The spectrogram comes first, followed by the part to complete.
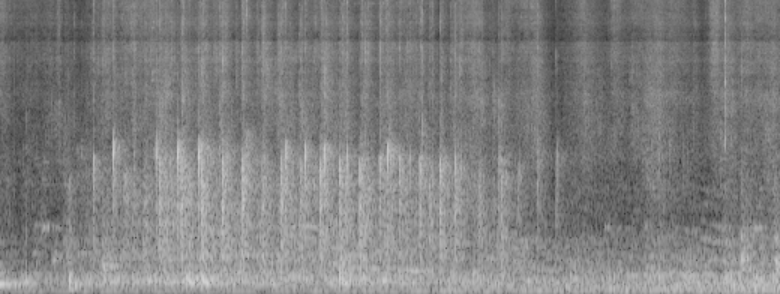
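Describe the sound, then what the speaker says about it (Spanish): A crowd at a Paraguayan arts and culture event at Palacio Barolo, Buenos Aires, claps in a brisk, uneven burst that gradually fades out, with some background noise underneath. "Fuerte ese aplauso."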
